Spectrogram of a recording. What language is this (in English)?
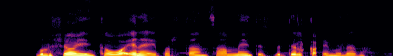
Somali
